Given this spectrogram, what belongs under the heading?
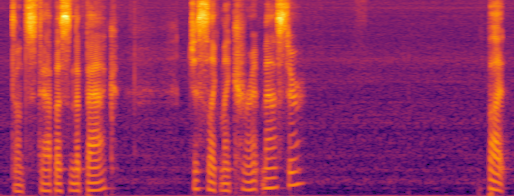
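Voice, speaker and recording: A man performs a possessive demon butler, lovesick and quietly menacing, for an intimate ASMR roleplay. The voice sits fairly low but moves up and down with great expression. Every phrase is drawn out slowly, with halting, coaxing pauses. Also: full character voice. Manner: slow, halting, coaxing delivery with lingering pauses.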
